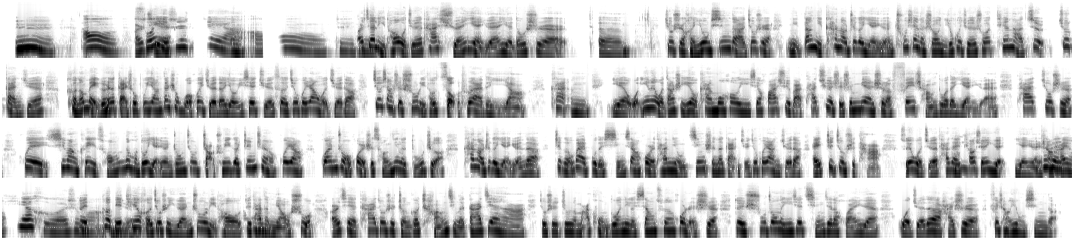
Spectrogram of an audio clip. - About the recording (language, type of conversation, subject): Chinese, podcast, 你怎么看电影改编小说这件事？
- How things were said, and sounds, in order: other background noise; lip smack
